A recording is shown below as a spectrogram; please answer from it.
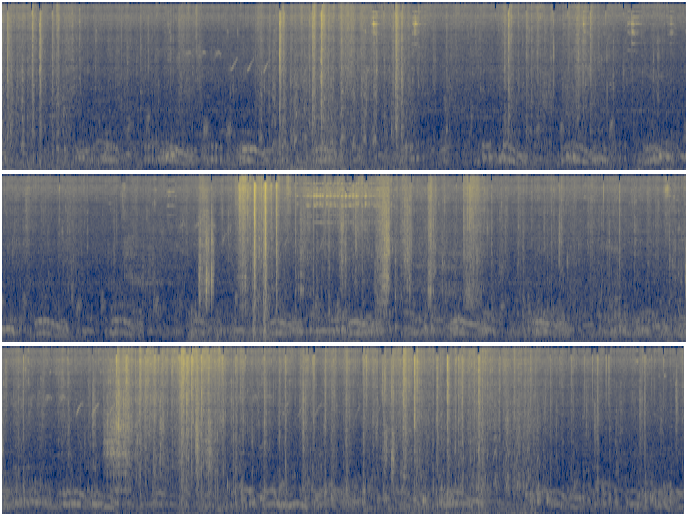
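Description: Silver Zeera pigeons coo steadily throughout, several low throaty calls overlapping in a continuous murmur, with occasional brief rustles and flutters nearby.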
